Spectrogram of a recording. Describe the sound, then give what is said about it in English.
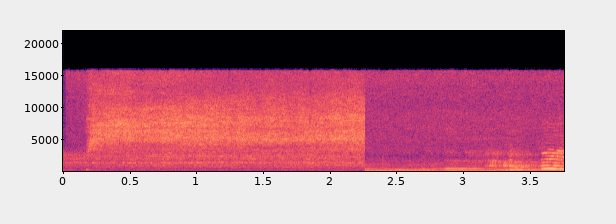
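A steady, bright hiss of an aerosol spray can labelled Spray Away the Gay, sprayed toward the TV screen, continuously for about two seconds, then cut off abruptly, leaving some faint tonal background noise and small clatters. “Well, I don't know if it works through the TV screen, but I'm going to give it a shot.”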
